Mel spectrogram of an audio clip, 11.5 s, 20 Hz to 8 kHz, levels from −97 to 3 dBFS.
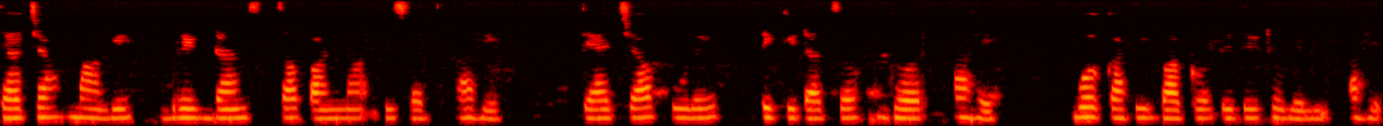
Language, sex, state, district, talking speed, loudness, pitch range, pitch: Marathi, female, Maharashtra, Dhule, 90 wpm, -41 LUFS, 205-225 Hz, 215 Hz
